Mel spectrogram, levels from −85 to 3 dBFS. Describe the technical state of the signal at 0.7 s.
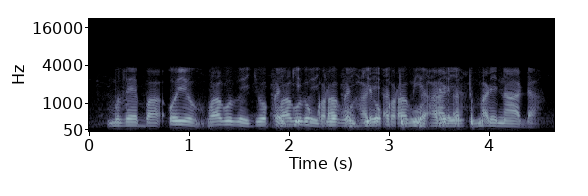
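At 0.7 s the signal is intact, with the speech carried cleanly through ordinary G.711 telephone coding, band-limited to roughly 250 Hz to 3.6 kHz and with nothing audible above about 3.8 kHz.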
